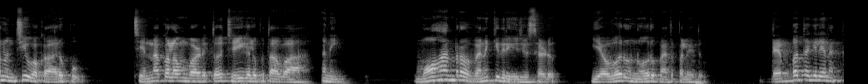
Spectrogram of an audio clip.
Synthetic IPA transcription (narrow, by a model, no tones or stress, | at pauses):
nuɲt͡ʃiɔkɐːɾupu | t͡ʃinːɐkɔlɐmʋaːɽit̪o̞ːt͡ʃeːjɐɡɐluput̪aːʋaːɐni | mɔːɦɐnɾoːʋɛnɐkːid̪iɾiɡit͡ʃuːs̬aːɽu | ɛʋɐɾuno̞ːɾumɛd̪ɐpɐle̞ːd̪u | d̪ɛbːɐt̪ɐɡilinɐk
